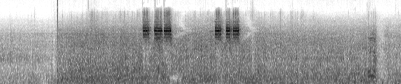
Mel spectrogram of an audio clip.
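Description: Motorcycle riding noise: wind rushing over the mic with the bike's engine running underneath, becoming much louder about a second in. Twice, a quick run of three short, high beeps.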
